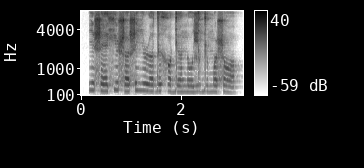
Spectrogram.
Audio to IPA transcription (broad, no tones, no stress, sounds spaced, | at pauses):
i ʂ ɛ xʲ ʉ ʂ ʌ ʂ i ɹ ʌ d ə x ɔ ɡʲ ʌ n o ʑ o ɡʲ o m ɔ ʂ ɔ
